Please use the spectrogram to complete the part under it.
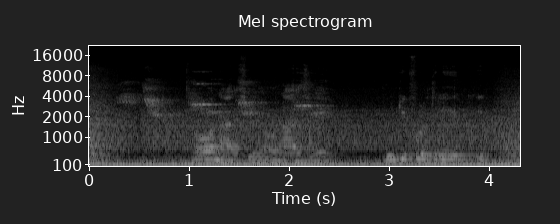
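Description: A young man speaks briefly close to a microphone.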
